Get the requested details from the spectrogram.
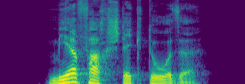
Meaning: power strip
- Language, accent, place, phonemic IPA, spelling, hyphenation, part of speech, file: German, Germany, Berlin, /ˈmeːɐ̯faxˌʃtɛkdoːzə/, Mehrfachsteckdose, Mehr‧fach‧steck‧do‧se, noun, De-Mehrfachsteckdose.ogg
